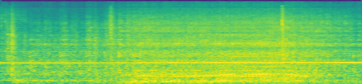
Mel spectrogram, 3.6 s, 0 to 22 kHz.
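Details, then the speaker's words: Salvage vehicle with front-end damage and 99,000 miles, idling: steady rattly ticking about four a second over the engine; cooling fan blades striking the pushed-back radiator. "But yeah, like I said, the fan sounds like it's into the radiator."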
